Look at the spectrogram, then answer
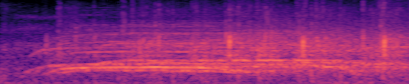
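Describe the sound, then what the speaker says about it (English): An audience claps and cheers for the third-place team at an awards announcement, a steady wash of applause with a voice carrying over it. "please, give a loud cheer when we've finished these names"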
